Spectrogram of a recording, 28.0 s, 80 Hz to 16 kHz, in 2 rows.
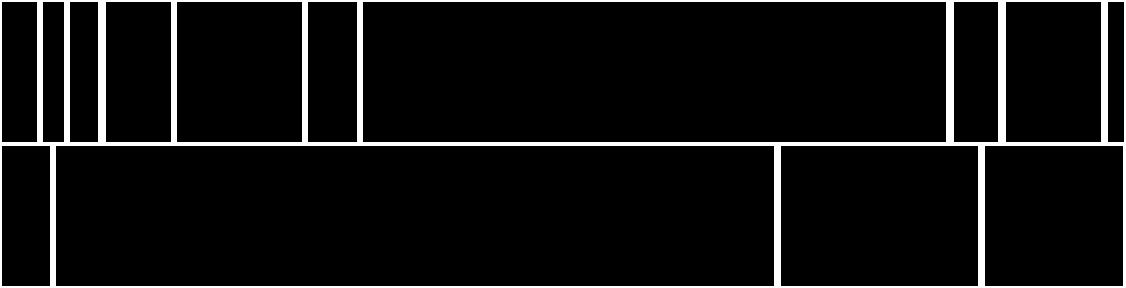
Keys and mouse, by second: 0.3 click, 2.0 click, 2.8 ctrl+s, 3.7 click, 4.3 click, 5.4-8.1 typing, 8.7 ctrl+a, 9.9-11.1 typing, 11.6 click, 12.4 shift+click, 13.5 click, 14.4 click, 14.7-16.9 typing, 18.7-20.4 typing, 23.6 click, 25.3 Delete, 26.1 click.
